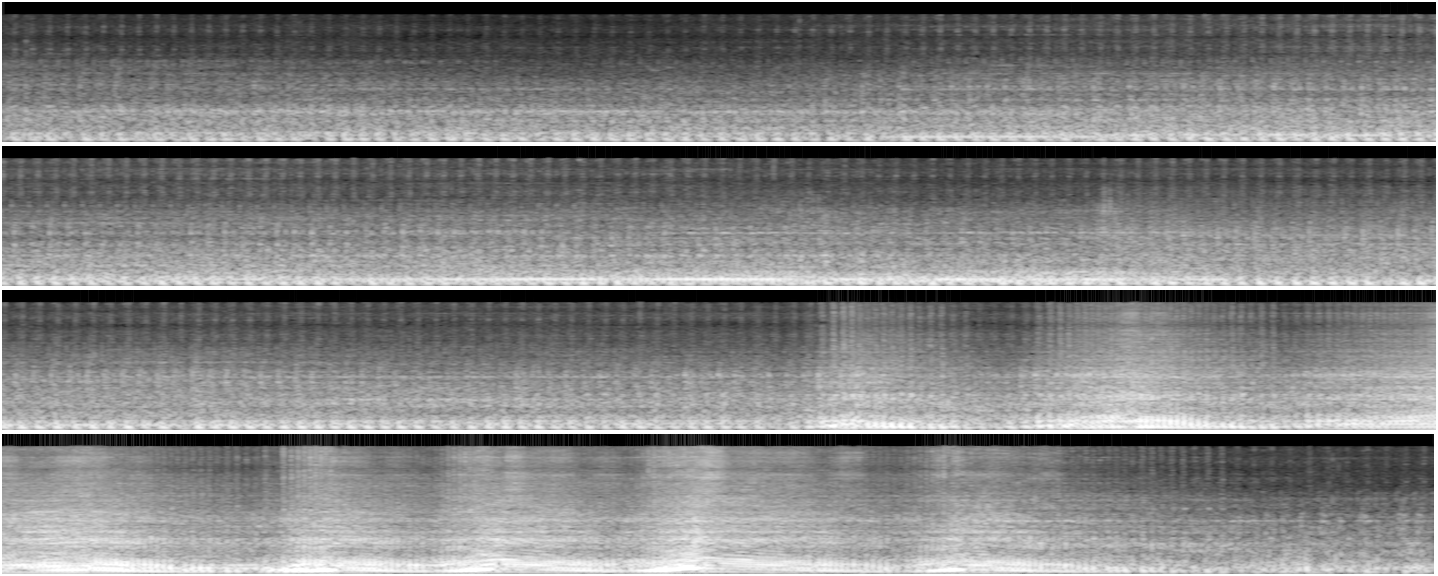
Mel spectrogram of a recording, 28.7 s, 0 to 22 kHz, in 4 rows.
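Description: Honda Monkey 125's 125 cc air-cooled single-cylinder four-stroke engine idling steadily through its stock exhaust. After about 18 seconds it is revved in a quick series of throttle blips, each rising and falling back, before it settles to idle near the end.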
